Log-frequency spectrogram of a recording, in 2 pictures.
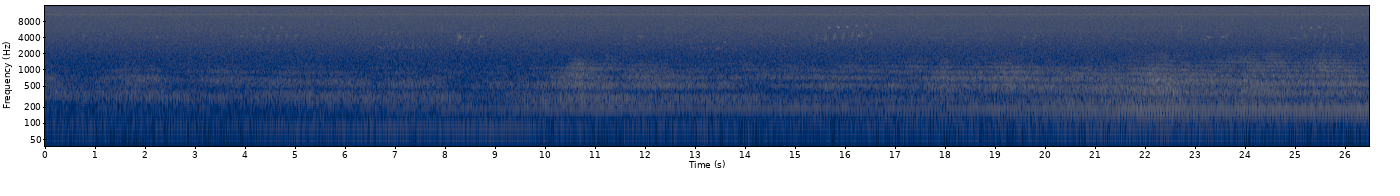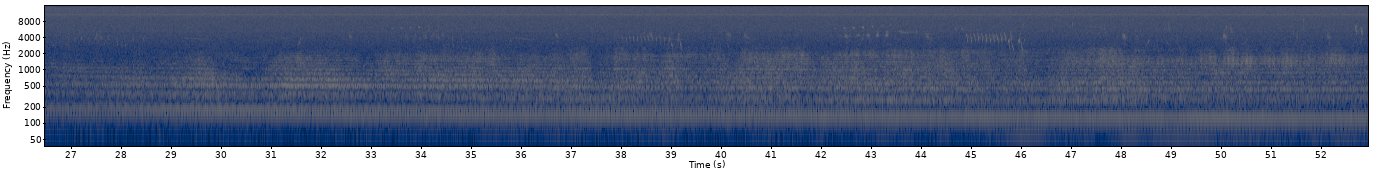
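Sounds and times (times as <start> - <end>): distant engine drone: 22.3 - 52.9.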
